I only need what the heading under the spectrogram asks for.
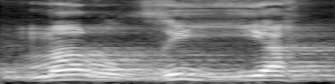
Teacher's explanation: ضاد کو یا کے ساتھ بہت سختی کے ساتھ ملائیں گے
